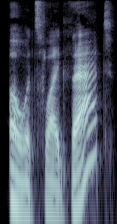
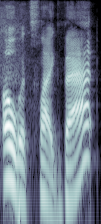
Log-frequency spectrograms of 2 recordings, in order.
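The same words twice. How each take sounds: First: Slow, low, softer challenge; low-key challenge. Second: Pointed, louder retold challenge. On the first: Retold or imitated. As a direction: draw it out quietly, lower. First take of his challenge. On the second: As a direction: throw it out louder, rising at the end.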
